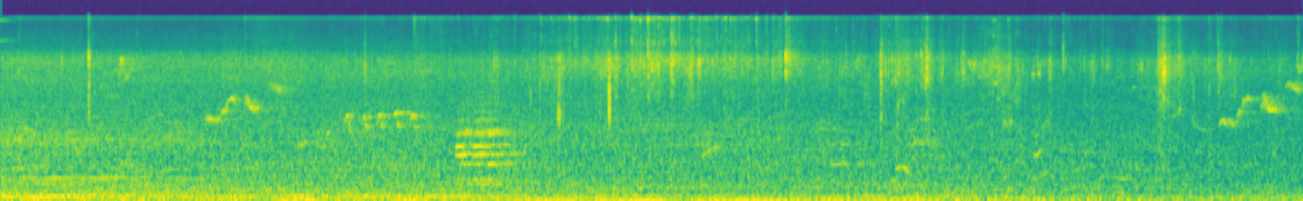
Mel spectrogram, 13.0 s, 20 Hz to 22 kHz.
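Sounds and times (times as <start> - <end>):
bird chirps: 2.0 - 4.4.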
